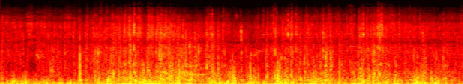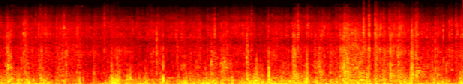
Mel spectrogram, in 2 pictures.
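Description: Mountain bike descending a dirt forest trail: wind buffeting the microphone over the rumble of tyres on dirt, with frequent clattering knocks and rattles from the bike over bumps.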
